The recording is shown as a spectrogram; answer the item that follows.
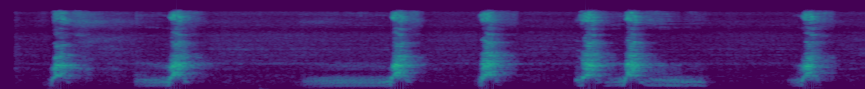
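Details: Pet dog barking indoors: sharp, broad single barks at irregular gaps, some preceded by low rumbling growl-like noise, about seven barks in all.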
